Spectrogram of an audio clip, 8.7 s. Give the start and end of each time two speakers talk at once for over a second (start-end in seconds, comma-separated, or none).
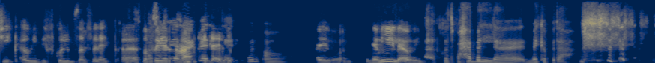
1.6-3.1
